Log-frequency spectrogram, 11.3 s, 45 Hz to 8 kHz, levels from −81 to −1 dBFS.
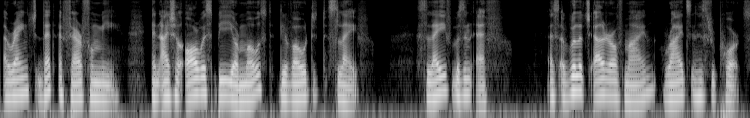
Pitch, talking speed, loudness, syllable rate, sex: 115 Hz, 150 wpm, -21 LUFS, 4.6 syllables/s, male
